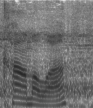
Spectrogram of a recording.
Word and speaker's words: Kamala: First of all, he knows it's Kamala, but mispronouncing her name on purpose.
